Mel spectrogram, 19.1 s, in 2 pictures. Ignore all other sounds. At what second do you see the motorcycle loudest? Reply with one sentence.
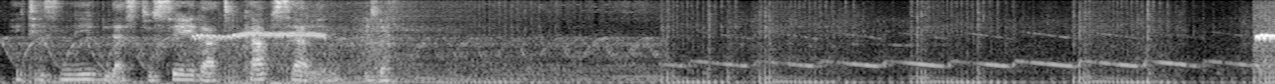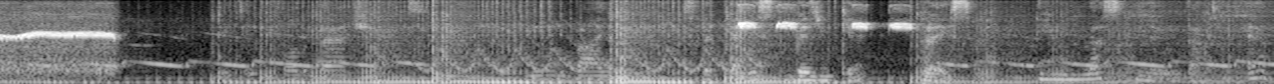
The loudest moment of the motorcycle is at 15 seconds.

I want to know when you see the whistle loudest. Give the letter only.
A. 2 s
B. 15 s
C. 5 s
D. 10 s
D.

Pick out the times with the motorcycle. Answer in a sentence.
The motorcycle can be heard from 0.0 to 19.0 s.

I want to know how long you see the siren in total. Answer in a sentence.
The siren can be heard for 19 seconds in total.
